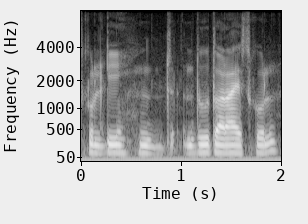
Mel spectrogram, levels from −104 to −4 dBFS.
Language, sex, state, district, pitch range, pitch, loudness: Bengali, male, West Bengal, Alipurduar, 105-115 Hz, 110 Hz, -20 LUFS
